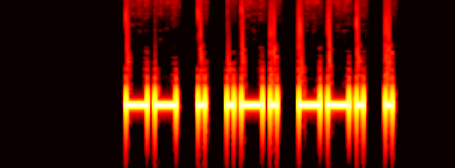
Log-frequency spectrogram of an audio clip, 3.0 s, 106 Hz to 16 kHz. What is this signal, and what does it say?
Morse code, heard as a keyed tone, about 25 wpm, 700 Hz. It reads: MERGE
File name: 5 Letter Words - First 3 Letters Given - 25wpm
